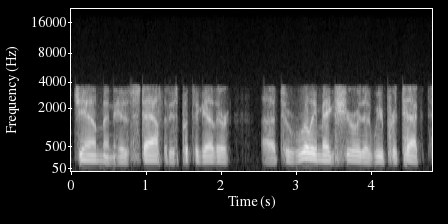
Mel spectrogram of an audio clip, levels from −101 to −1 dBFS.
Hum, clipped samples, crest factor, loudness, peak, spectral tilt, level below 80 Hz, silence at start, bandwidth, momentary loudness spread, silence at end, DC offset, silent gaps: none; under 0.1%; 20 dB; -23 LUFS; -4 dBFS; -8 dB/octave; -84 dBFS; 0.05 s; 3.9 kHz; 11 LU; 0.2 s; under 0.1%; none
